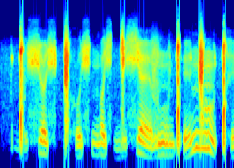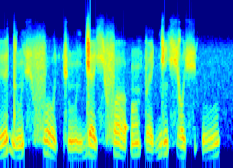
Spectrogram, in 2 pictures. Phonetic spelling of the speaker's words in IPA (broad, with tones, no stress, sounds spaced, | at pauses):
ɡ͡ǃ ʊ˩ ç œ˧ ç ǁʰ ʊ˩˥ ç ŋ ʌ˧ ç ɟ ɪ˩ ç ɛ˥˩ v ũ˧ ǃʼ ɪ˩˥ ŋ͡ǁ õ˥˩ ǃʰ ɪ˩˥ d ũ˩˥ ç f o˥˩ c ũ˩ ɟ ɛ˥˩ ç f ʌ˥˩ ʔ ɔ̃˥ p ɛ˩ ɟ ĩ˥ ç ɔ˧ ç ʔ u˩˥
